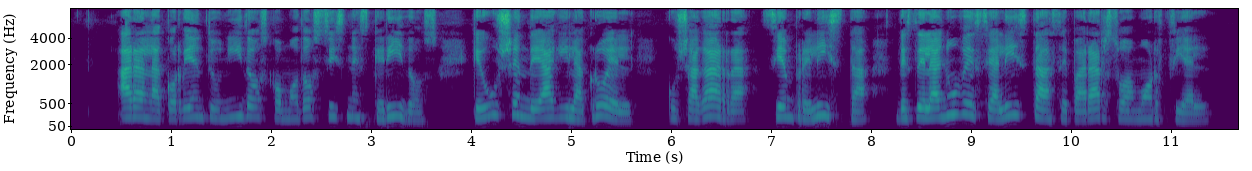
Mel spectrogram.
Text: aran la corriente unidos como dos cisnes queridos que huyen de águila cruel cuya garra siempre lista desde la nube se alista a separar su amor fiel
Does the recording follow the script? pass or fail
pass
